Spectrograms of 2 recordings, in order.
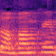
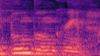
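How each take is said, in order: First: The vowel is short, as in 'bum'. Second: The vowel is long, as in 'boom'. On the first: The speaker calls it wrong. "if y'all are saying Bum Bum, y'all are saying it wrong" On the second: The speaker calls it right. "It's Boom Boom, you're welcome"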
